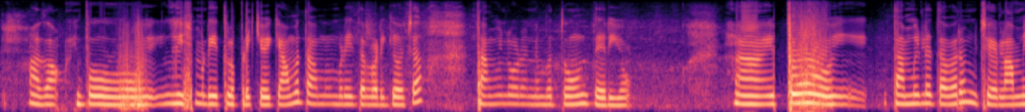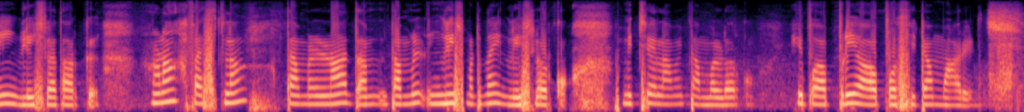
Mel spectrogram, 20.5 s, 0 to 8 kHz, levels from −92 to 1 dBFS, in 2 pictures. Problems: none marked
